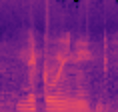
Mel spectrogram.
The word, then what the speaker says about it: Nicolini: Nicolini. – How do you spell that? – N-I-C-O-L-I-N-I.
